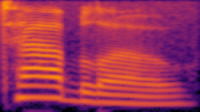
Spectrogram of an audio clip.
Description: Prononciation du mot tableau en anglais (fichier audio)
Prononciation du mot : tableau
